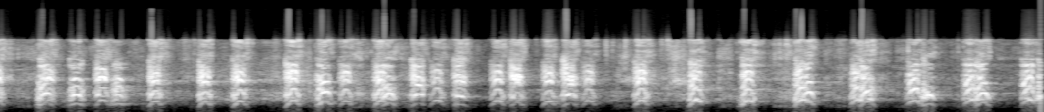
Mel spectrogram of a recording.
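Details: Tibetan Mastiffs at a breeding facility keep up steady barking, loud ringing barks close to two per second from several dogs at once, nothing else audible.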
